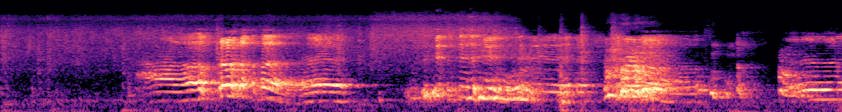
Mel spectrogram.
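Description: Baby laughing in three bouts of giggles and squeals.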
